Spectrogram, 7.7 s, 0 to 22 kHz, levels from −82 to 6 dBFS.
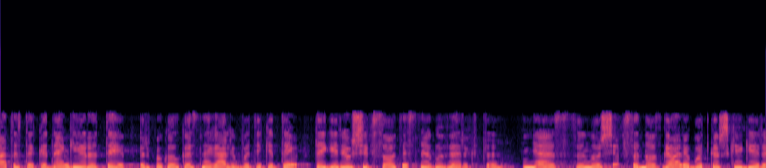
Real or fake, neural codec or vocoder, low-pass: fake; codec, 16 kHz, 8 kbps, FunCodec, trained on LibriTTS, 25 frames a second; 7.2 kHz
